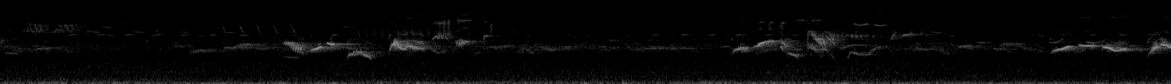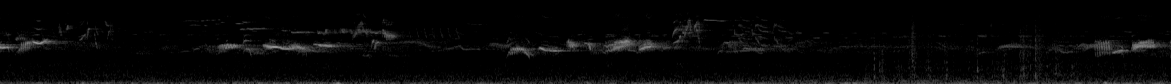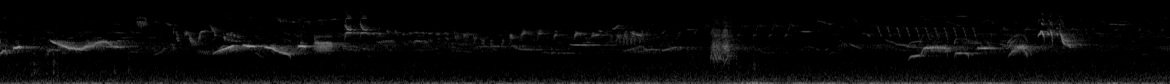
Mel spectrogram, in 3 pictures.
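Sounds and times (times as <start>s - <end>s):
morning birdsong: 0.0s - 35.1s.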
